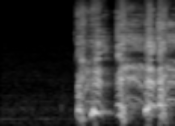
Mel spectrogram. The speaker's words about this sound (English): Burps.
